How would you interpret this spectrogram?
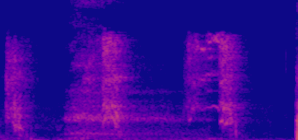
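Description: A dog barks a few times in quick, breathy, muffled bursts, fairly quiet and a little distant, with short pauses between them and no one talking.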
